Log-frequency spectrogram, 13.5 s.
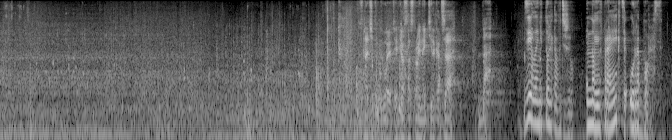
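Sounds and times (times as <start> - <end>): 
boat engine drone: 0.0 - 8.5
rough churning wash of water: 0.0 - 13.4
speech: 7.3 - 13.3.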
